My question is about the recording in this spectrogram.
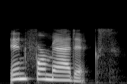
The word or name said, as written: informatics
